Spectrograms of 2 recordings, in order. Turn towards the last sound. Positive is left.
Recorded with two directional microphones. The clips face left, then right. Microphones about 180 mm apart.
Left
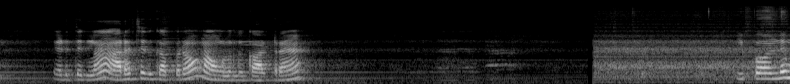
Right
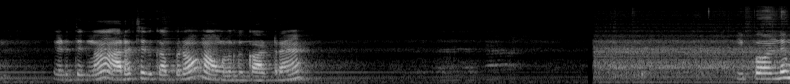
turn(degrees=0)  # may be behind; listen again after turning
